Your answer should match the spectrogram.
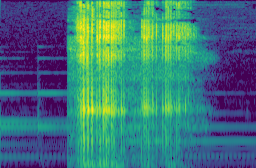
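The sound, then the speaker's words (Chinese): A voice imitates the snoring of a sleeping monster in a children's story with two rough, rattling snorts in quick succession, the first louder and longer, the second shorter and slightly softer, with no talking around them. “在他打呼噜的时候，所有的黑暗慢慢的从他的身体里流出来，一点一滴的回到了原来的地方，最后。”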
